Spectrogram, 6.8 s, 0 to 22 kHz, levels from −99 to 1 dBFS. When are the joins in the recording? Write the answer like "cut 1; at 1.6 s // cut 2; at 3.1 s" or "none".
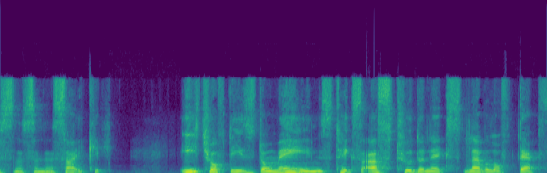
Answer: cut 1; at 2.2 s

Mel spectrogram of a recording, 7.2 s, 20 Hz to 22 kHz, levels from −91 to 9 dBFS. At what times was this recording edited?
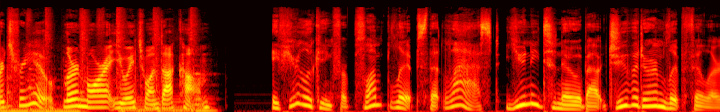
cut 1; at 2.2 s

